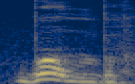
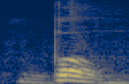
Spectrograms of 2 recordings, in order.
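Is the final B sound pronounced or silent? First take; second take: pronounced; silent. First: The final B sound is pronounced. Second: The final B sound is silent. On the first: The speaker calls it wrong. "it is wrong to pronounce the B at the end of this word" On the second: The speaker calls it right. "the B at the end is silent"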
